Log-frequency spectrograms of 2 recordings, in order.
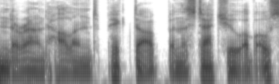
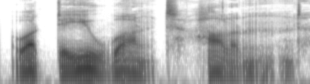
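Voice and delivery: slow ancient shadow voice; 5 semitones lower, slower than usual. Acted. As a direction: speak like a patient shadow god. The shadow speaks.

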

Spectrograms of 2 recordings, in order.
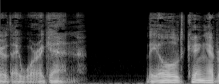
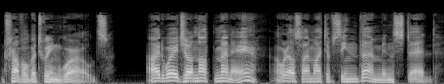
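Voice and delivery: high, loud royal voice; inquisitive king; 10 semitones higher, 6 dB louder than usual. A narrator's reading. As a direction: press him as an imperious, high-pitched monarch.

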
